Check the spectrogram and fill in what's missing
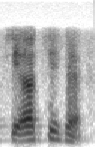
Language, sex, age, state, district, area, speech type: Odia, male, 30-45, Odisha, Sambalpur, rural, conversation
